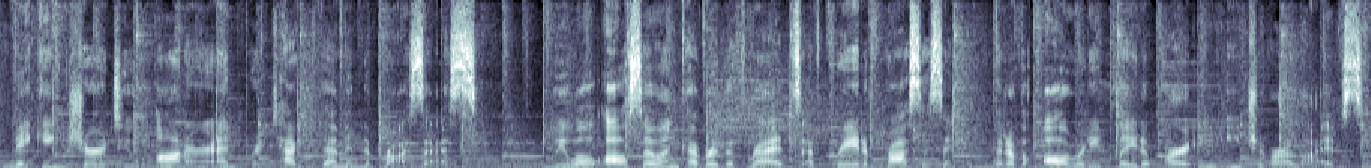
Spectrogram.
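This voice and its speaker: A woman hosting a podcast, reading a scripted intro and then chatting, with an earnest delivery and slow emphasis on key words. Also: fairly low pitch. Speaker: podcast host.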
